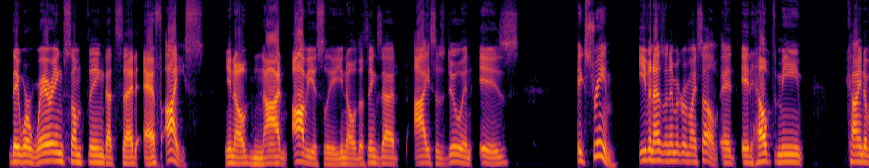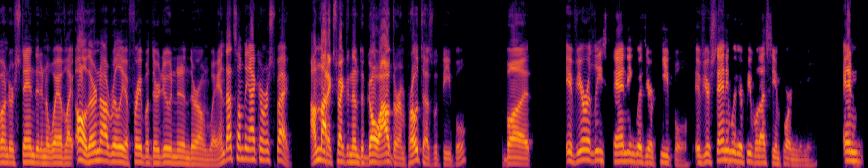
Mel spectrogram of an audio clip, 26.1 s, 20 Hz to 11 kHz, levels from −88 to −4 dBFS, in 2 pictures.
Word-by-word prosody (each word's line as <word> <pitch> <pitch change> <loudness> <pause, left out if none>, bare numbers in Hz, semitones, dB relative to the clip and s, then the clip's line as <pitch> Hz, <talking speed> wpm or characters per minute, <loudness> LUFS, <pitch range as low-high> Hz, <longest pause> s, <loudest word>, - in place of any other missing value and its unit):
they 150 0 +4
were 145 -1 +2
wearing 160 +5 +3
something 140 -2 -1
that 120 -3 -2
said 125 -1 0
F - - +2
Ice, - - +2 0.3
you 130 - 0
know, 120 -1 +2
not 120 +2 +2 0.2
obviously, 115 -8 +2
you 115 +3 -4
know, 105 -2 -2
the 115 - -6
things 130 -2 -5
that 120 -3 -2 0.2
ICE 130 +1 0
is 115 -3 -11
doing 135 -3 -3
is 125 +1 -5 0.9
extreme, 210 - -1 0.3
even 185 +2 +2
as 175 -1 +3
an 165 - -4
immigrant 165 -1 -4
myself, 150 +4 -2
it 130 -3 -4
it 135 -1 0
helped 155 +4 +2
me 145 -1 -2 0.7
kind 150 -2 +2
of 140 - -1
understand 140 +1 -1
it 135 - 0
in 125 - -3
a 120 - -1
way 125 +1 +1
of 125 - -1
like, 120 -1 -2
"Oh, 195 -5 +7
they're 160 +3 +3
not 170 -3 +3
really 150 -2 +2
afraid, 150 +4 0
but 130 - -5
they're 130 0 -2
doing 135 -1 -1
it 125 - -1
in 115 -2 -4
their 110 -1 -1
own 95 -2 -6
way," 95 -1 -5
and - - -3
that's 210 +2 +2
something 215 -2 0
I 200 - +5
can 195 - -2
respect. 185 +1 -1 0.3
I'm - - +4
not 190 - +8
expecting 155 -3 +2
them 145 -1 +1
to 135 - -2
go 150 +3 +5
out 155 +3 +7
there 130 -3 -2
and 105 - -9
protest 125 - 0
with 110 - -13
people, 105 -5 -10 0.5
but 120 -3 +1 0.5
if 165 -4 -1
you're 195 +2 +3
at 185 - -3
least 180 -2 -4
standing 160 0 +2
with 145 -3 0
your 130 -2 -3
people, 110 - -6
if 140 - -3
you're 155 +1 -1
standing 180 +6 +2
with 175 -2 -2
your 150 - -1
people, 155 -5 -4
that's 130 -1 -2
important 105 -5 -7
to - - -16
me, 90 -1 -17 0.5
and 175 -1 +3
140 Hz, 210 wpm, -24 LUFS, 120-160 Hz, 0.9 s, not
